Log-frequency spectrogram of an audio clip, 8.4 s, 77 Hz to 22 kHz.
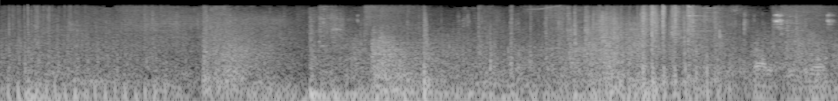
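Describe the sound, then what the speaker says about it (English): Titanfall 2 gameplay combat, with dense rapid gunfire and heavy booming rocket explosions in constant overlapping bursts, loud throughout, with a player talking during the fight. "I got my rocket launcher on him."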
